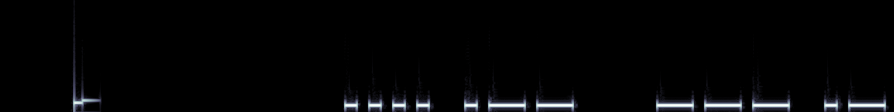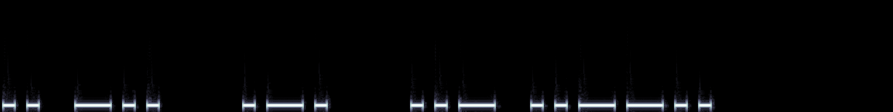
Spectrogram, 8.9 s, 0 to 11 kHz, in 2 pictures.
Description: Morse code, heard as a keyed tone, about 20 wpm, 700 Hz. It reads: HW OLD R U?
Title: Sentences from Top 200 Words and Abbreviations 20wpm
